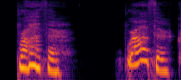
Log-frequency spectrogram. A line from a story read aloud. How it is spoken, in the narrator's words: cried Miss Pross, bursting into tears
